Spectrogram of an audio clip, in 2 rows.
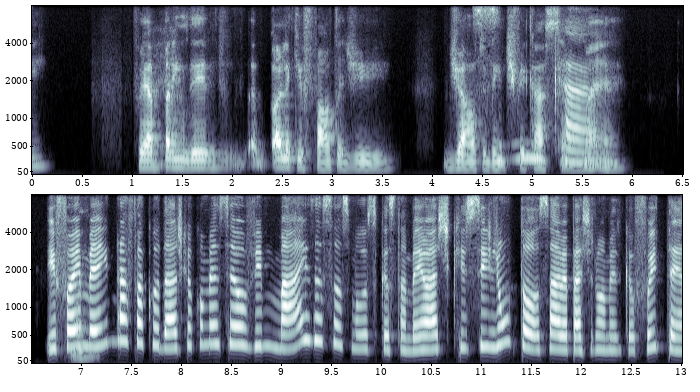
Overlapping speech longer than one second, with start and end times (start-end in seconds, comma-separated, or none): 4.4-5.9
